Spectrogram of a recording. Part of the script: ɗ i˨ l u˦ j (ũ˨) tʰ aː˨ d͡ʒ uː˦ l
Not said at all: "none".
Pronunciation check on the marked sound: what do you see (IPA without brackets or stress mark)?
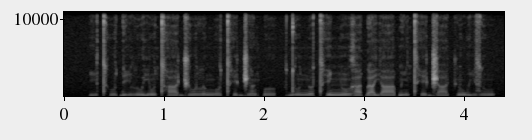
ũ˨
